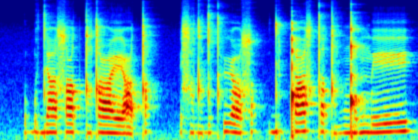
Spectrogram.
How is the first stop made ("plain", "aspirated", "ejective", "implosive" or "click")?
implosive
